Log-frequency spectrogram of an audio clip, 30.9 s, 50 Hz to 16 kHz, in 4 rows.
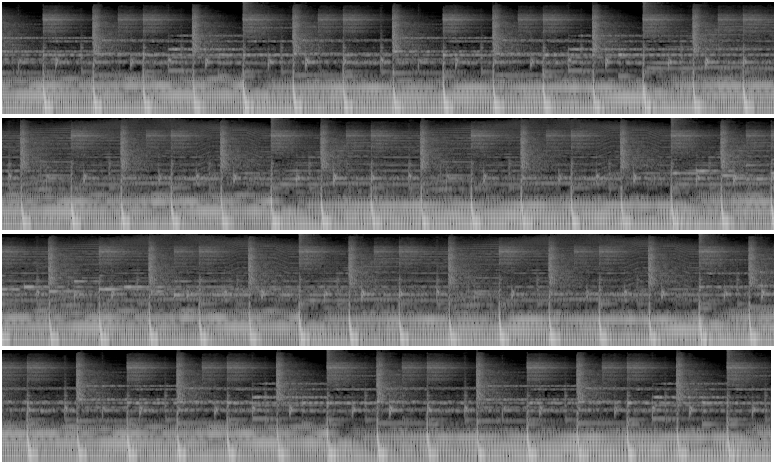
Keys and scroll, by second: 2.3 ctrl+=, 8.3 ctrl+=, 8.9 space, 9.0 space, 12.7 ctrl+-, 22.0 typing, 26.6 ctrl+z, 28.6 ctrl+g.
